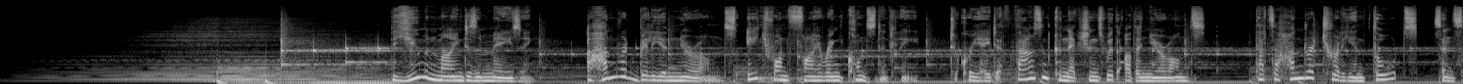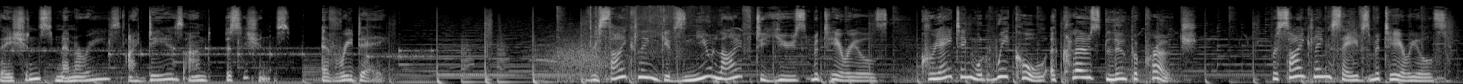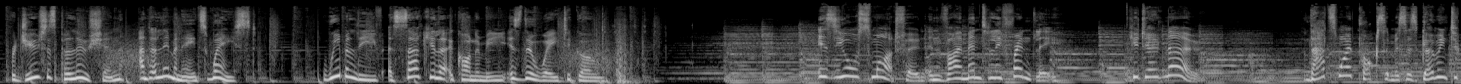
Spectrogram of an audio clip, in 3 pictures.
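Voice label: UK Corporate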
